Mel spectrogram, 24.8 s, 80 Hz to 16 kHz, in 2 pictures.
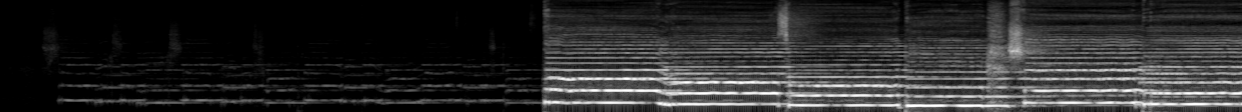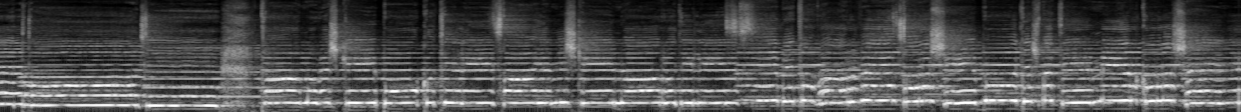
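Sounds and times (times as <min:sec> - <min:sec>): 
alto voice singing a carol: 0:05.5 - 0:24.8.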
